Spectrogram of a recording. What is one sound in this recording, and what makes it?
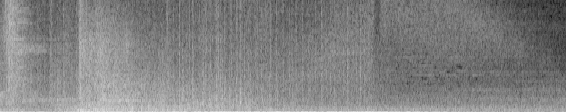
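Rock shatters in a loud explosion with a deep rumble.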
